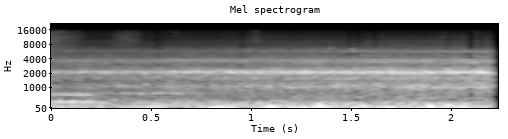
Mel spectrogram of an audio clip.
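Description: A train passing at a distance: a low rumble under a steady high-pitched tone.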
